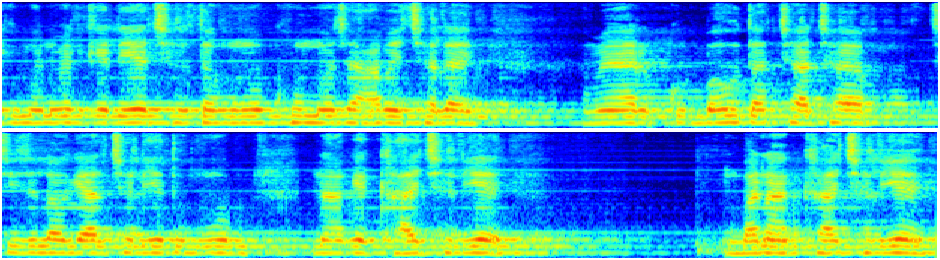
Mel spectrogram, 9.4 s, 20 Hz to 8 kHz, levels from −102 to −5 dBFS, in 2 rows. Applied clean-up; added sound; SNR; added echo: neural separator model SepFormer DNS4.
